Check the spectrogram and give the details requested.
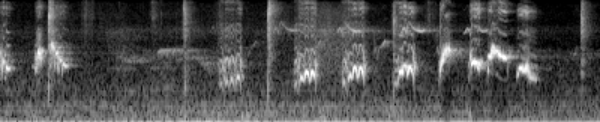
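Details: Red-whiskered bulbul morning song in double-note style: a busy run of chirps and warbled notes, growing into a lively phrase near the end, over a low hum and light clicks.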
